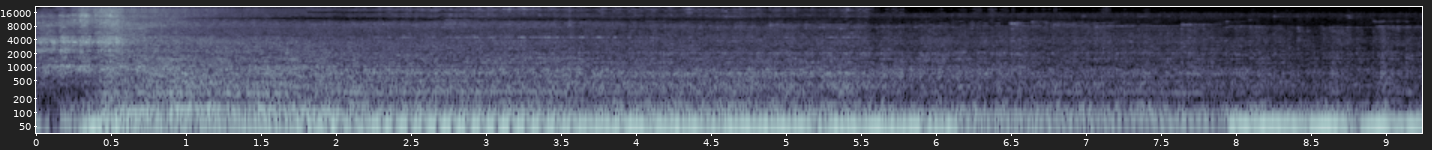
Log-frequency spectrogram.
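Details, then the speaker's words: 1989 Range Rover Vogue SE V8 after customer's throttle position sensor refitted (reads 4–95%): deep uneven rumble with a lumpy beat, not settling; responding better but not as happy, cause unclear; airflow meter 33%, bypass position 23%. "except it doesn't sound anywhere near as happy it's responding better"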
